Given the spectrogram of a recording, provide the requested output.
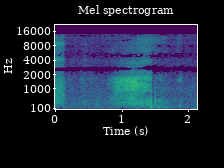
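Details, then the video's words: Leonidas, a sleeping Boxer puppy, lets out a single breathy, wheezing snore lasting about half a second in a quiet indoor room, preceded by a short burst of noise. "Snoring boxer puppy"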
